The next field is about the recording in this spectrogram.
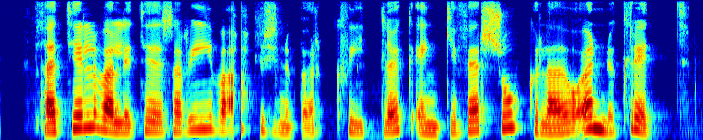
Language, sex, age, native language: Icelandic, female, 40-49, Icelandic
